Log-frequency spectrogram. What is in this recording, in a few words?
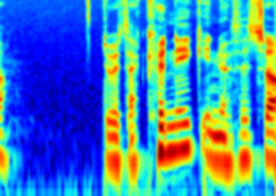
"cynnig", welsh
